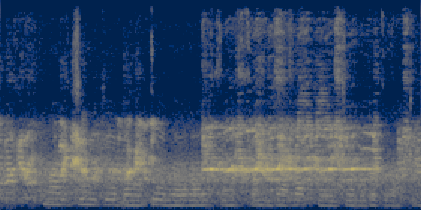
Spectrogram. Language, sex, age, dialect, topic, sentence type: Bhojpuri, female, 25-30, Northern, banking, statement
